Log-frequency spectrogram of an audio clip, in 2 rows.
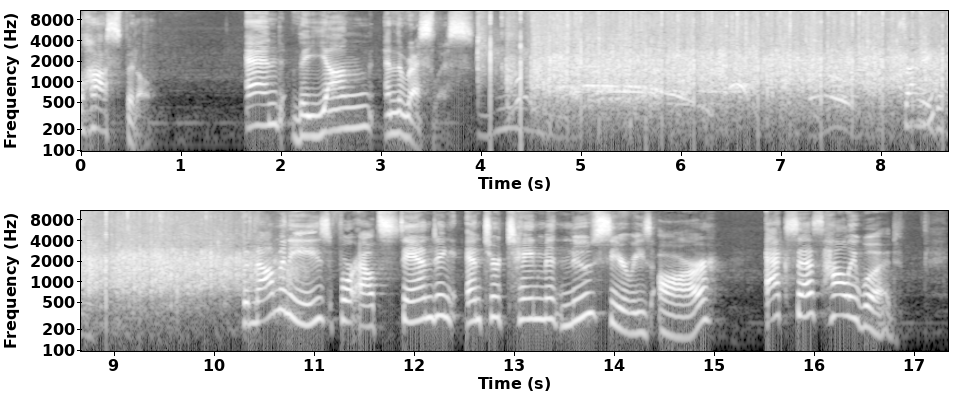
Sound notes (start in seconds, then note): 4.0 cheers and applause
